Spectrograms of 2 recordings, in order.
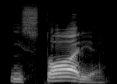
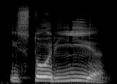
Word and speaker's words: história: Por exemplo, você tem aqui a palavra história, que é diferente de historia. Porque quando você fala em história, é uma paroxítona terminada em ditongo, e aqui historia.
